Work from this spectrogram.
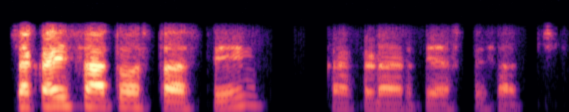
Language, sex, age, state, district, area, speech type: Marathi, male, 30-45, Maharashtra, Osmanabad, rural, conversation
